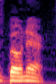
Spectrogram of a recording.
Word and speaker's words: Boehner: I did notice Nancy Pelosi still does not know how to pronounce his name. It's difficult because it's spelled differently, but he is, I think, French-Canadian descent. It is Boehner.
